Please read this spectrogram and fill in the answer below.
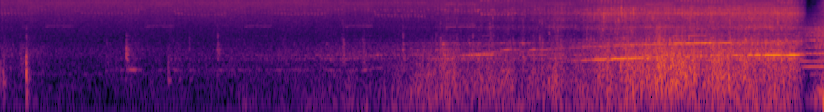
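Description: Mobility scooter's electric drive motor whining as it speeds up, its pitch climbing steadily, with a growing rush of road noise from the tyres. Two sharp clicks at the start.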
